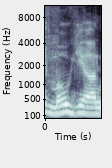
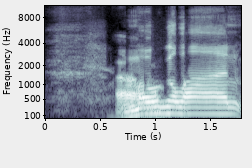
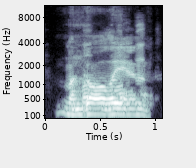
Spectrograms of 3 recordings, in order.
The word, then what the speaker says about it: Mogollon: Mogollon, Mogollon, Mongolian.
